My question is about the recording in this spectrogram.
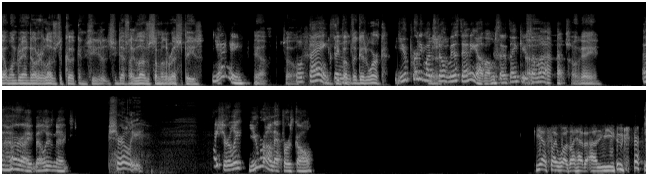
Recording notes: we held the first recipe swap via conference call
